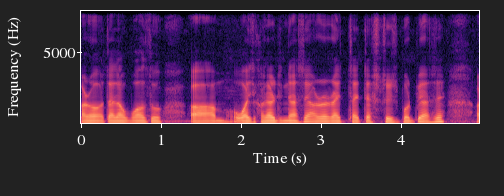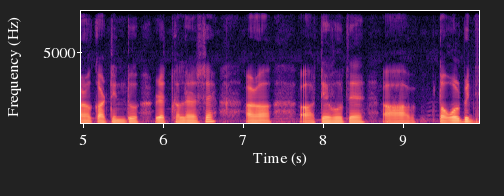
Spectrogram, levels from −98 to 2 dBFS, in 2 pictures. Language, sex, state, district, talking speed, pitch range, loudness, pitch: Nagamese, male, Nagaland, Kohima, 165 wpm, 100-115 Hz, -20 LUFS, 110 Hz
